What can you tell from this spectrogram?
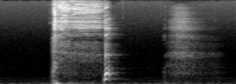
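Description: A harsh, hacking cough bursts out, with a second sharp cough right after, then a fainter raspy, strained breath of someone suffocating trails off. No one speaks.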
